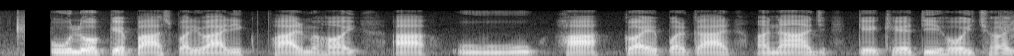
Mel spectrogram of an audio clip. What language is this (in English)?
Magahi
